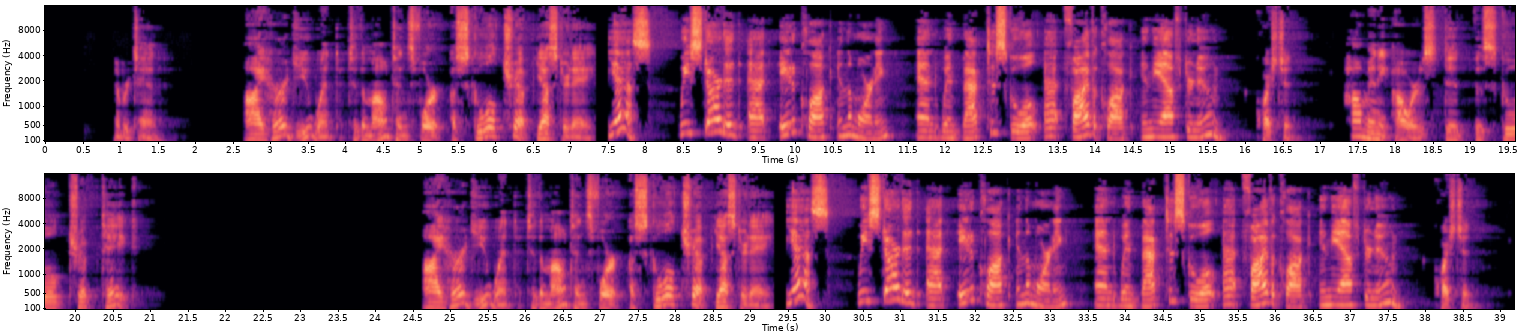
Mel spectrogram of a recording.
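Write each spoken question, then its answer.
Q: Question. How many hours did the school trip take?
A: Nine hours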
